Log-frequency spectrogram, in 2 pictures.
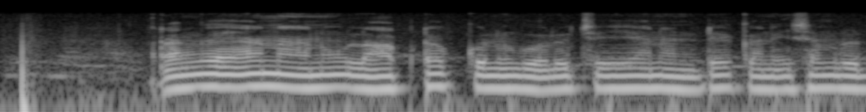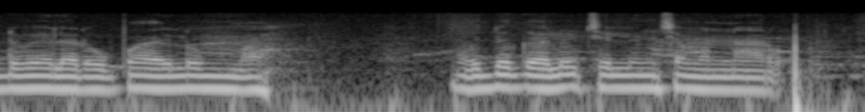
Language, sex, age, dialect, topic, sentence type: Telugu, male, 18-24, Telangana, banking, statement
